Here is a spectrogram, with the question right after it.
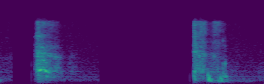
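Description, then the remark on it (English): Two sharp coughs about two seconds apart, each a sudden harsh burst that quickly trails off, with quiet in between and no talking. “Sorry, I just had a cough.”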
